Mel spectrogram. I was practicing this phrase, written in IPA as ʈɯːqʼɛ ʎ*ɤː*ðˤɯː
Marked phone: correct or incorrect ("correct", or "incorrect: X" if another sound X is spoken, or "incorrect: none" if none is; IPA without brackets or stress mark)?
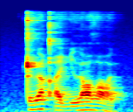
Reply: incorrect: ɯː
